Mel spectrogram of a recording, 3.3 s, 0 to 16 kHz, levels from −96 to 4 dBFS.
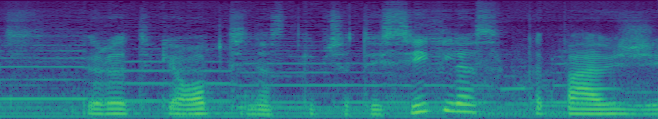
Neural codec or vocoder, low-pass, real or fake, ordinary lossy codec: autoencoder, 48 kHz, 128 numbers a frame, DAC-VAE, trained on Japanese speech; 14.4 kHz; fake; Opus, 32 kbps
